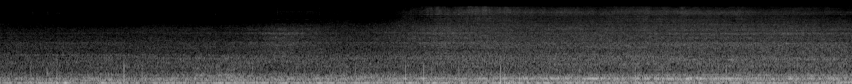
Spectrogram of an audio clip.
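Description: Regional train moving through the station: a steady low rumble, with a humming note and a hiss coming in about halfway through and growing a little louder.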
